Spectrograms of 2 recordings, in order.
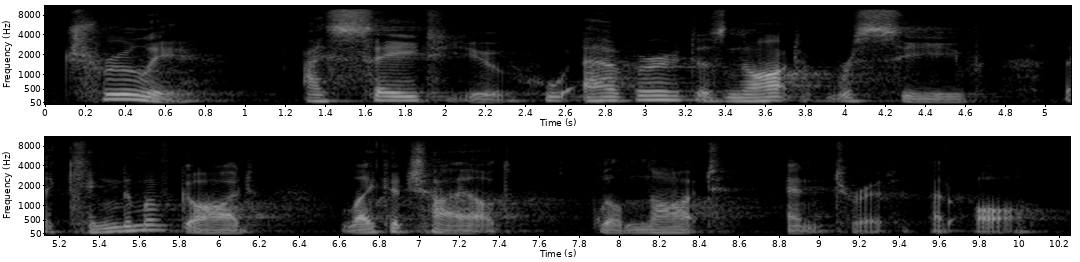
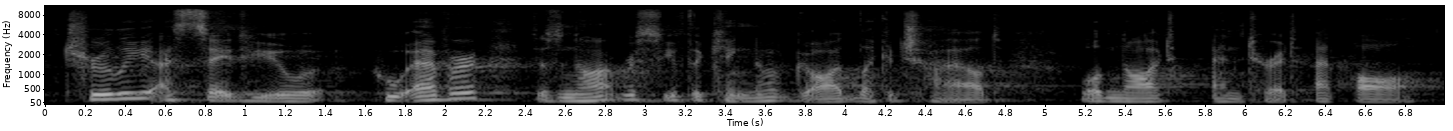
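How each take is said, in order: First: It is read slowly. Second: It is read at normal speed.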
